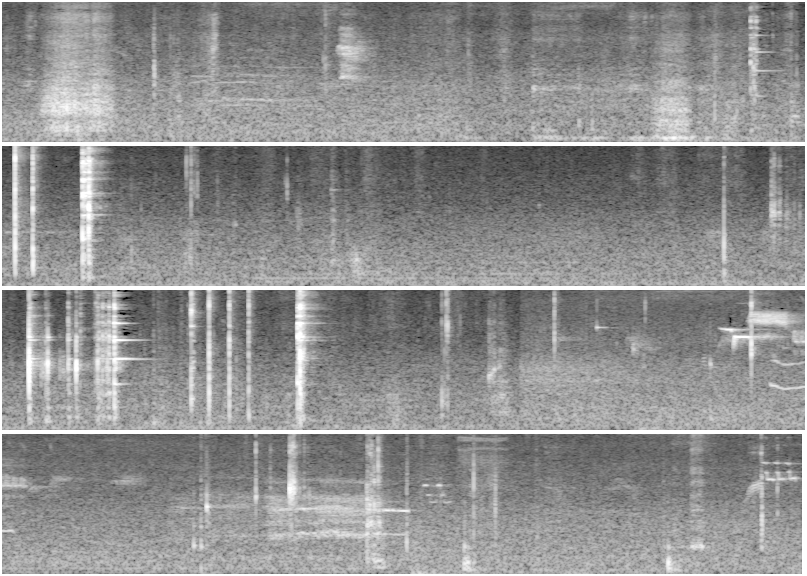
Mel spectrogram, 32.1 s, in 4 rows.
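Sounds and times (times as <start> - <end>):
birds chirping: 3.2 - 3.8, 21.4 - 25.6, 28.0 - 30.7, 31.4 - 32.0.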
